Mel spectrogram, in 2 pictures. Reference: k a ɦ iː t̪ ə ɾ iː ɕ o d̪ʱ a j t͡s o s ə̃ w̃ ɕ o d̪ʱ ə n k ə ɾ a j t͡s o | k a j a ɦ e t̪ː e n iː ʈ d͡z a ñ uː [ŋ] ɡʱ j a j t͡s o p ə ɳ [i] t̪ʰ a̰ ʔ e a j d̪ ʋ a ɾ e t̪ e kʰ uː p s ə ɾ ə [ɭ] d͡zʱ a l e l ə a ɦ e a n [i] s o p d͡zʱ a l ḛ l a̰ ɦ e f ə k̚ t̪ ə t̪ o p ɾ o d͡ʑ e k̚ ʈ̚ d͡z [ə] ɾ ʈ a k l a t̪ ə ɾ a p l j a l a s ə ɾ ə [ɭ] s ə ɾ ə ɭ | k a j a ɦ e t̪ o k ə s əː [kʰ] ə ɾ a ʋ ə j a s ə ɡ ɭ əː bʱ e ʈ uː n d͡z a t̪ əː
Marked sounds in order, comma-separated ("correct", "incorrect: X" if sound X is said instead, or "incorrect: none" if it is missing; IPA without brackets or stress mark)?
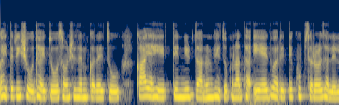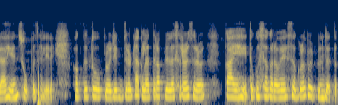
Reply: incorrect: n, incorrect: a, correct, correct, correct, correct, incorrect: k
